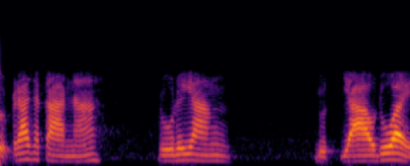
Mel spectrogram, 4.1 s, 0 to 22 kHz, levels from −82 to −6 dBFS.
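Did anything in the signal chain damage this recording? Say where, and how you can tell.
Yes. Across the whole clip the speech sounds boxed-in and slightly rough, with a synthetic edge from the first second to the last. Nothing reaches above about 3.8 kHz, and the band sits near 150 Hz to 3.6 kHz. This is damage at the codec stage, from the iLBC codec. It codes each short frame's excitation independently. The texture fits 20 ms frames at its 15.2 kbps mode, and that independent coding leaves the plainly audible grain.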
